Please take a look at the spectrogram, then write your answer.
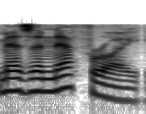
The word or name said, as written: mesonephroi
